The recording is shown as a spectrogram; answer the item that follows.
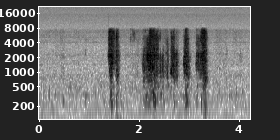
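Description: Near silence broken by a cluster of short, faint scratchy rustles: one about a second and a half in, then four more close together between two and three and a half seconds in.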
